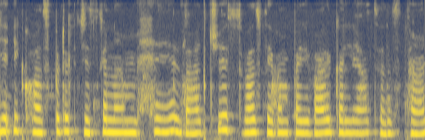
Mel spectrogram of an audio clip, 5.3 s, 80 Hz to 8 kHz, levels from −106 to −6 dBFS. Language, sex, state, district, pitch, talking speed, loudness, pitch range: Hindi, female, Punjab, Pathankot, 255 Hz, 135 wpm, -13 LUFS, 245-270 Hz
